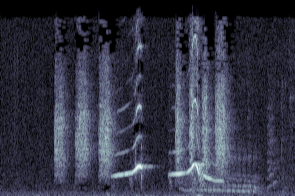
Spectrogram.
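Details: Female cockatiel kept as a pet, giving harsh noisy squawks around two upslurred whistles that rise and then drop away.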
